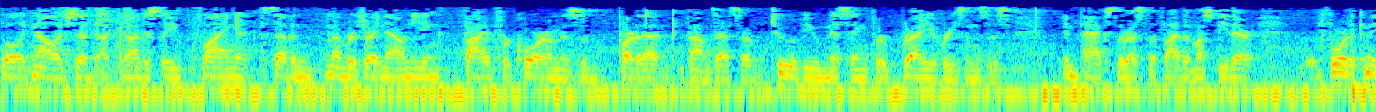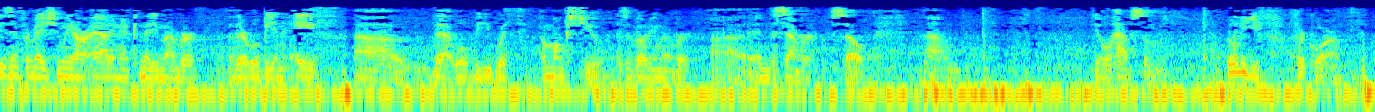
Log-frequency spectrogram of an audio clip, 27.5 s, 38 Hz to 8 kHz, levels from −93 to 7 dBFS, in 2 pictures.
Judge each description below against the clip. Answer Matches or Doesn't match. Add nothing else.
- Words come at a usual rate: Matches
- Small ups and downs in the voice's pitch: Matches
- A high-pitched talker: Doesn't match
